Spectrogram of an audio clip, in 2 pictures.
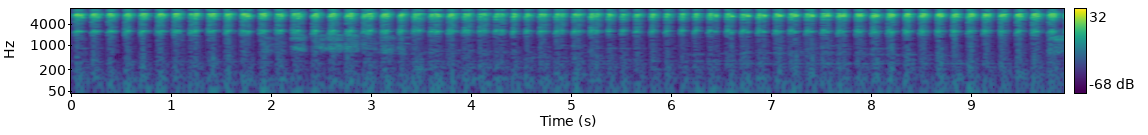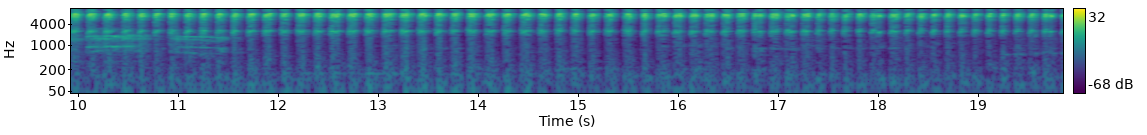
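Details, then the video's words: Grasshopper, loud and persistent, kept as a master sound for training songbirds such as canaries: a shrill, high, pulsed buzz repeated about three times per second, steady throughout, with faint lower chirps near two and ten seconds. "Belalang gacor volume pedas !! walang kecek si masteran burung kicauan"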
